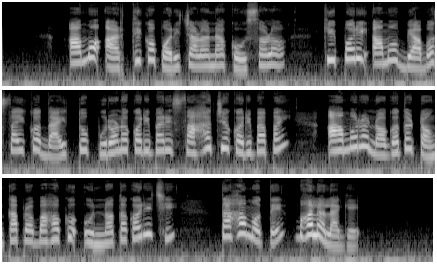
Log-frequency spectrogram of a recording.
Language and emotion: Odia, happy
